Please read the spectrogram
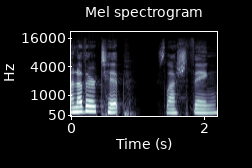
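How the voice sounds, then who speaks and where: The woman's pitch is medium and varies in an ordinary way. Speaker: podcast host. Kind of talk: casual solo podcast chat. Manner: conversational, casual.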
